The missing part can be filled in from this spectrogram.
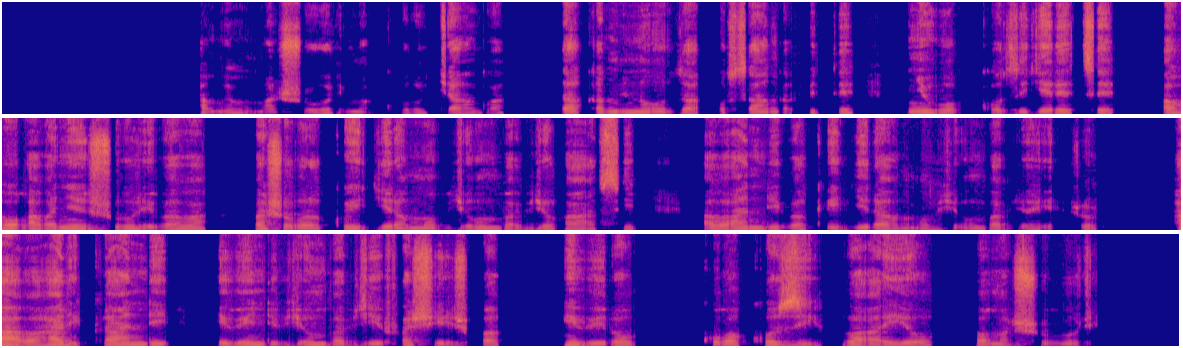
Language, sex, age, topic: Kinyarwanda, female, 18-24, education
